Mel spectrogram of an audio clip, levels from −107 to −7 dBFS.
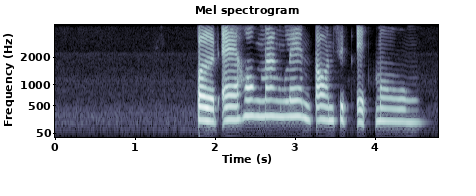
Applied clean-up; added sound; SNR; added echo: none; none; none; none.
